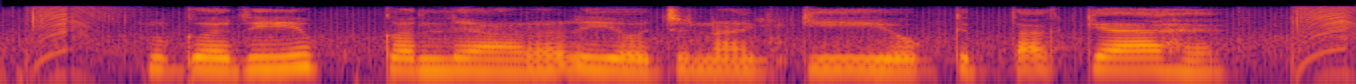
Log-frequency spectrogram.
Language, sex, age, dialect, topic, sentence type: Hindi, female, 31-35, Kanauji Braj Bhasha, banking, statement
